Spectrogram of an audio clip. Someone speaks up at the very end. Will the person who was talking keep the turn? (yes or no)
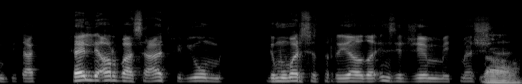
yes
